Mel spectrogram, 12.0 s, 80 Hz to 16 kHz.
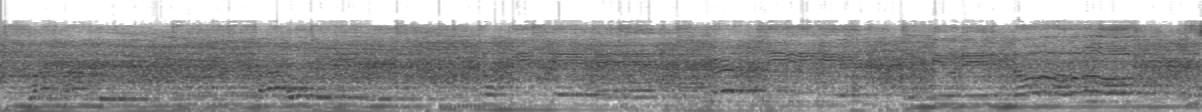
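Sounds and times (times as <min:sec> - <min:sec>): fans screaming and cheering: 0:00.0 - 0:12.0
live pop music with singing: 0:00.0 - 0:12.0.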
